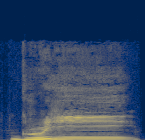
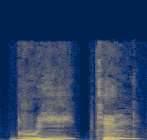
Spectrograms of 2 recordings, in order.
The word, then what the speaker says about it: greeting: Greeting. Comme le T est entre deux voyelles, je dois le prononcer comme Dans l'anglais américain ou bien dans l'accent américain.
